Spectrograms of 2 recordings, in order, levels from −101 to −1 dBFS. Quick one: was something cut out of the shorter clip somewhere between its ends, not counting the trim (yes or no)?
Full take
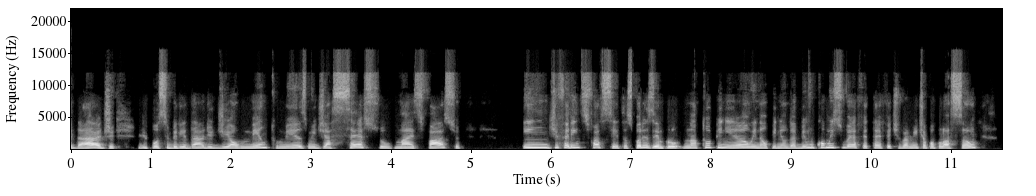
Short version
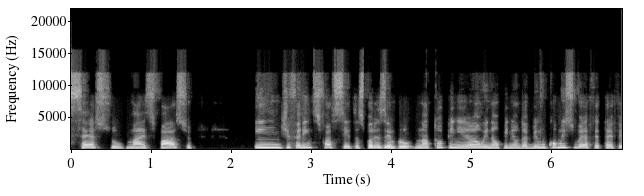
no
